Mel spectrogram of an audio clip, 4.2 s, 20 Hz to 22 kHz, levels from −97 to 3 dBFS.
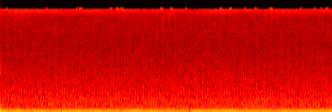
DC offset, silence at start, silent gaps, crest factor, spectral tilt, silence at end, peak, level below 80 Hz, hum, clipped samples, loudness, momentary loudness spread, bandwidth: under 0.1%; 0 s; none; 14 dB; -4 dB/octave; 0 s; -26 dBFS; -42 dBFS; none; under 0.1%; -42 LUFS; 1 LU; 17.5 kHz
